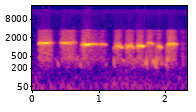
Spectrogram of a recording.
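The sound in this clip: A man whistles a melody in a song as a string of bright, clear notes grouped into short rhythmic phrases, heard alone without any talk.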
